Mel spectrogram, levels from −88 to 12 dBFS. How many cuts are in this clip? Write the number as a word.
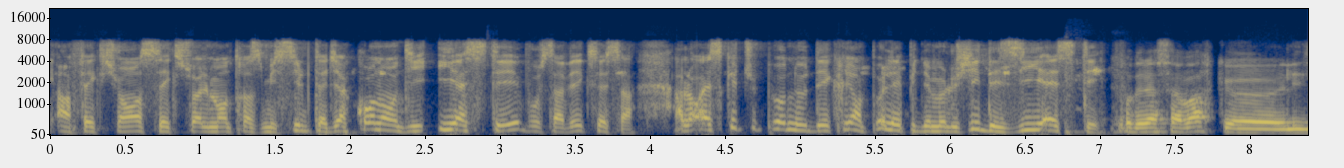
zero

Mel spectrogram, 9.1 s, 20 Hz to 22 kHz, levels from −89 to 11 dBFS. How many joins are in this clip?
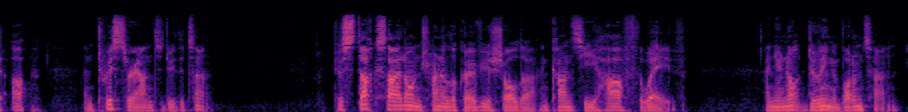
zero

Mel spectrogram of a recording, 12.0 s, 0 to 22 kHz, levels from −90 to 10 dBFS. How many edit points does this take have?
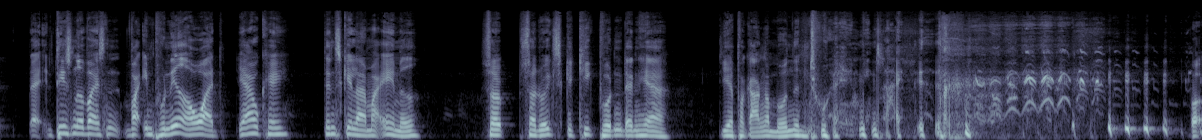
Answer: zero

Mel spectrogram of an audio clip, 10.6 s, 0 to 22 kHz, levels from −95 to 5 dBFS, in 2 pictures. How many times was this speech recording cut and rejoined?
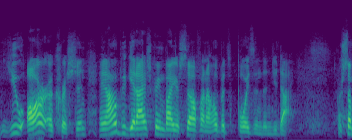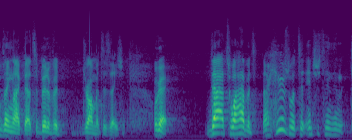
zero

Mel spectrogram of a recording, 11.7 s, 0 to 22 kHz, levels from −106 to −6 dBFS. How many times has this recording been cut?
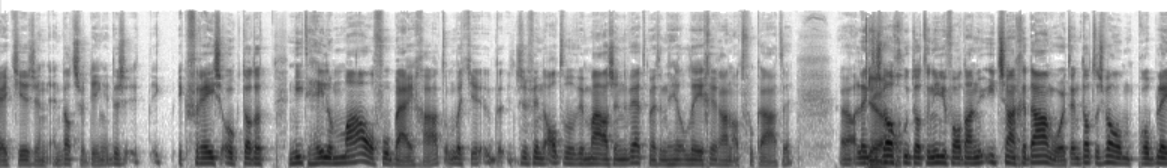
one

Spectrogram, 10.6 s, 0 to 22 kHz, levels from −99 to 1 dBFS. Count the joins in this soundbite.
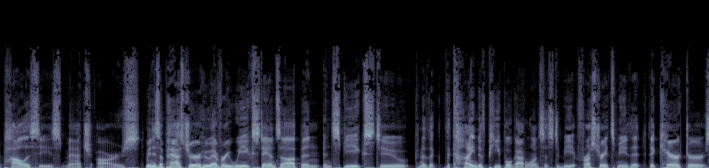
two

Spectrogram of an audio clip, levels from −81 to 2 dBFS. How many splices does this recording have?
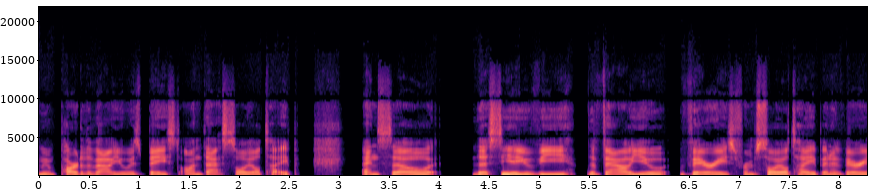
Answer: one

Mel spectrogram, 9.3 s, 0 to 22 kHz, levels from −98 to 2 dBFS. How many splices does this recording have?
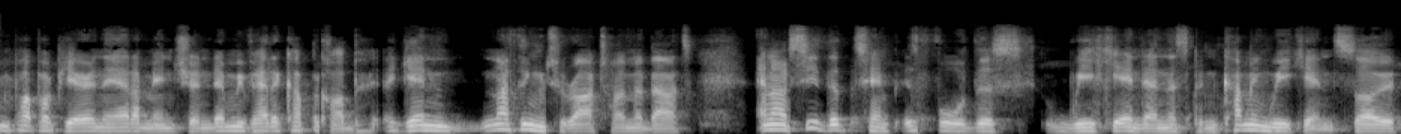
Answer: seven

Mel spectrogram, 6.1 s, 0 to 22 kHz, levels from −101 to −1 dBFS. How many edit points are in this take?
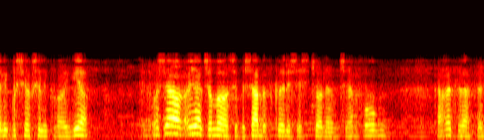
three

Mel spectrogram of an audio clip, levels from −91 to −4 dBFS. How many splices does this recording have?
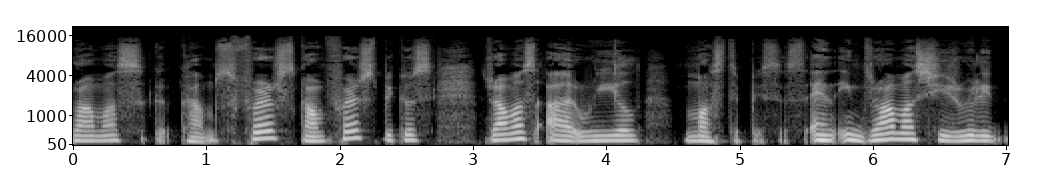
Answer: zero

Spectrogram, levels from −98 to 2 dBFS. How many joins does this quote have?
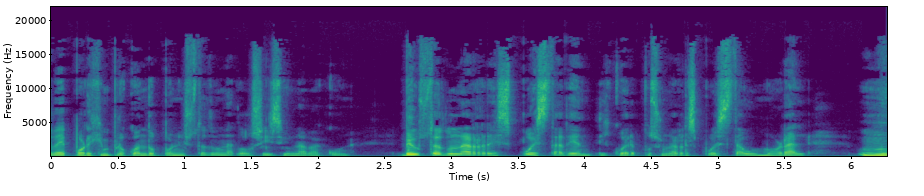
one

